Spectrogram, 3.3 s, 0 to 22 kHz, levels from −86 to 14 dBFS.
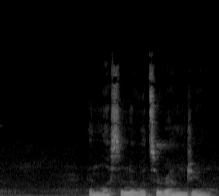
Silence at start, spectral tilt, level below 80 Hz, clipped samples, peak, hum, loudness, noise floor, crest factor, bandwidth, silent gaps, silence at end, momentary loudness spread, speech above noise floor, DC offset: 1.35 s; -5 dB/octave; -66 dBFS; under 0.1%; -24 dBFS; none; -36 LUFS; -63 dBFS; 14 dB; 15.5 kHz; none; 0.05 s; 6 LU; 28 dB; under 0.1%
